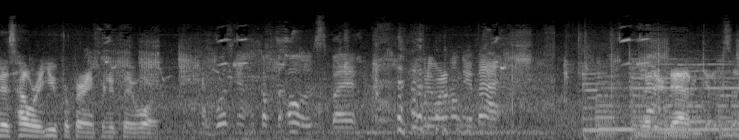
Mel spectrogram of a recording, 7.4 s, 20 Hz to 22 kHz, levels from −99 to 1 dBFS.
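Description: No technical faults can be heard anywhere in this audio.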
